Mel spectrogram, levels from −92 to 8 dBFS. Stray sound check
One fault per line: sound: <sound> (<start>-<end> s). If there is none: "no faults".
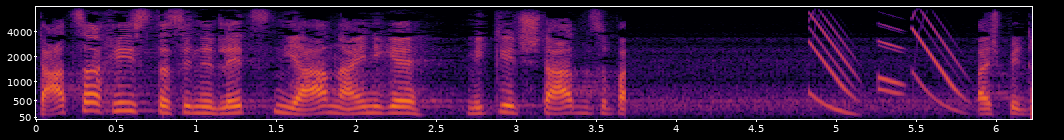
sound: chirp (4.8-5.9 s)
